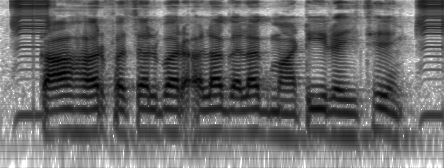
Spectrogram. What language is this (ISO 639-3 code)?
hne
